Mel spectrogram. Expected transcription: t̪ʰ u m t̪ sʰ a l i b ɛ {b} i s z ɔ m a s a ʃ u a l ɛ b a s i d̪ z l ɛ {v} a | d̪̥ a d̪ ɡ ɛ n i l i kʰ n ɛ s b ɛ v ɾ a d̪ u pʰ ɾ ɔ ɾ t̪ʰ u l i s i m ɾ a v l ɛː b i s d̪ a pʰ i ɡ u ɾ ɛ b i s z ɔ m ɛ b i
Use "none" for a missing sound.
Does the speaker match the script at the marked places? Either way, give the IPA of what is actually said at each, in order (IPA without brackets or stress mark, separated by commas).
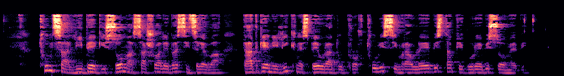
ɡ, v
